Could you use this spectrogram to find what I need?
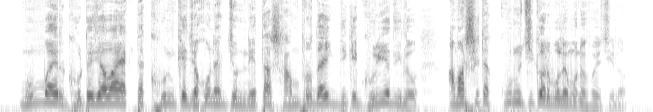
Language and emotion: Bengali, disgusted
